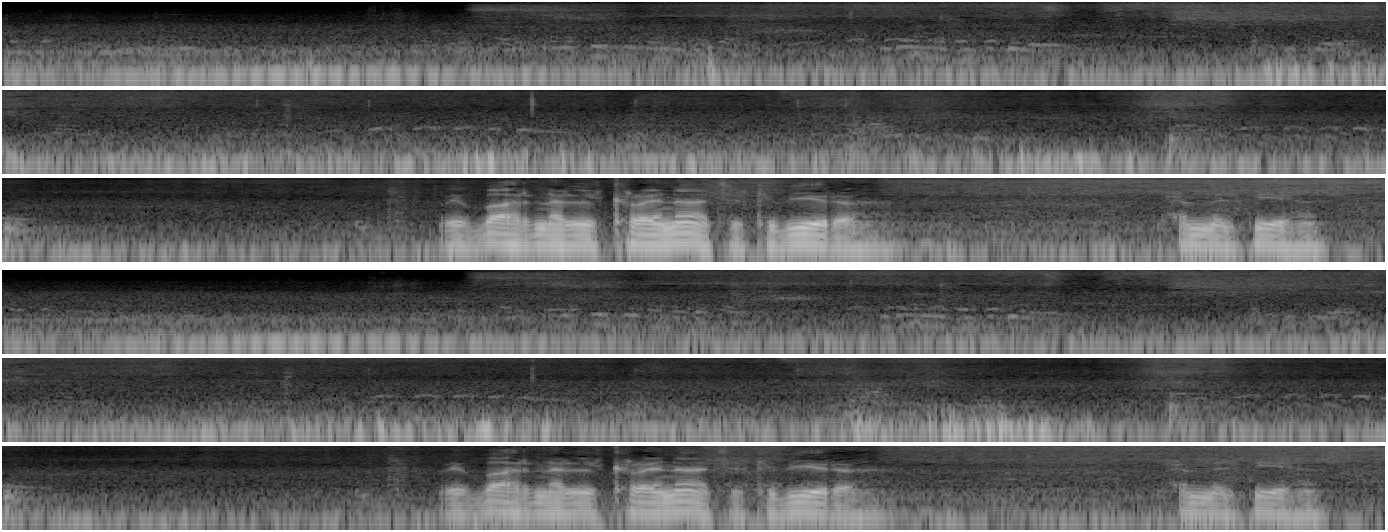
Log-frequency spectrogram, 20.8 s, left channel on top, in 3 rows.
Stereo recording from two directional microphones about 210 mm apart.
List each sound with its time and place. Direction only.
16.0 s speech: 20° left (ahead or behind)
19.7 s speech: 25° left (ahead or behind)
20.3 s a sound: 55° left (ahead or behind)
